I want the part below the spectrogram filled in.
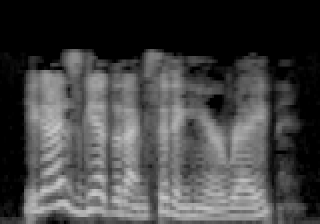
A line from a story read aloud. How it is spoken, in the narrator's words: Isabel laughed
